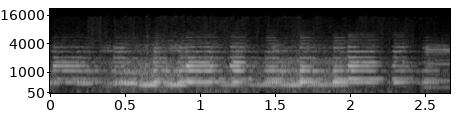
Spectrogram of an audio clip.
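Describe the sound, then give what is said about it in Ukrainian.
Several car horns honk together in a sustained, overlapping blare from about fifteen cars decorated with Crimean Tatar national flags as a motorcade sets off on a rally for Crimean Tatar Flag Day. Tones layer and pulse steadily over nearly three seconds, loud, no talking. “і півтора десятка автомобілів, прикрашених кримсько-татарськими національними прапорами, вирушають у дорогу.”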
